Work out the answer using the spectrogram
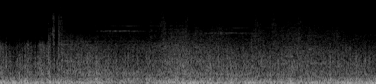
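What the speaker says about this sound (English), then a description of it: "There was an explosion." A spaceship explosion in the game Space Engineers as guns tear through a hull, a loud, continuous rumbling roar with a sharp burst near the start, no speech.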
